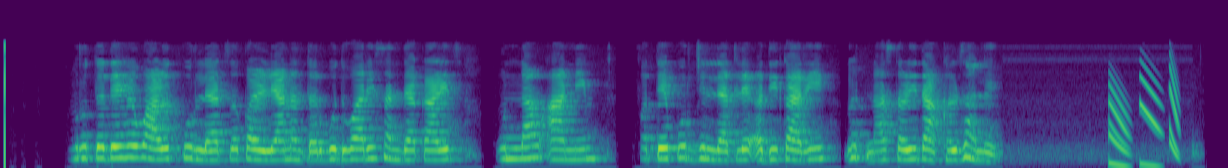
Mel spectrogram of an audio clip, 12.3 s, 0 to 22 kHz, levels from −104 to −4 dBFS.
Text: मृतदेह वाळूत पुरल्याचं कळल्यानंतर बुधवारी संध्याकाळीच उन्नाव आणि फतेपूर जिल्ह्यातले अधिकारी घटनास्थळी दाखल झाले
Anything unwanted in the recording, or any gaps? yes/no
yes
